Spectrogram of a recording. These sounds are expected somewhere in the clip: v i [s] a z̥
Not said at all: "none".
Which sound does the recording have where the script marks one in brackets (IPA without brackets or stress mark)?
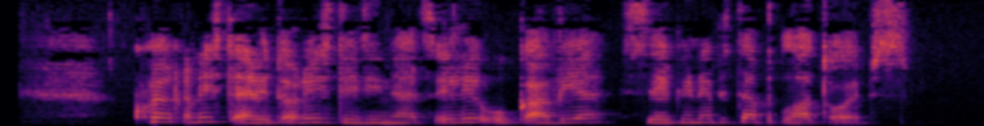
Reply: none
